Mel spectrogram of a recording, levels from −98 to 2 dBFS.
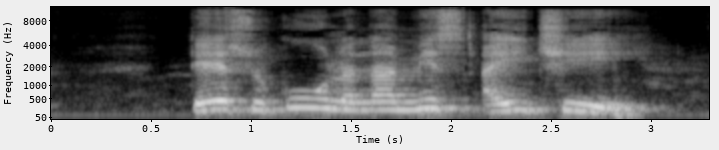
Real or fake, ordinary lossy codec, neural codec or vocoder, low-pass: real; AAC, 48 kbps; none; 10.8 kHz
